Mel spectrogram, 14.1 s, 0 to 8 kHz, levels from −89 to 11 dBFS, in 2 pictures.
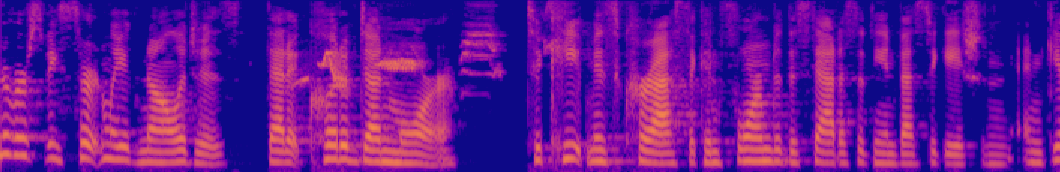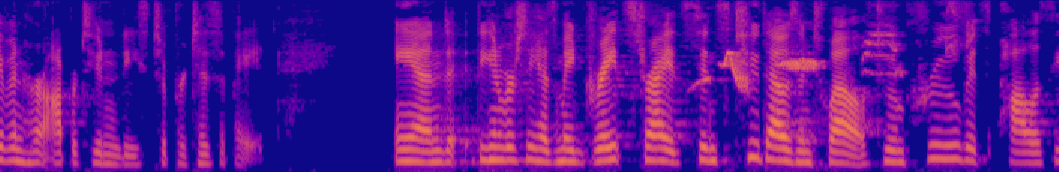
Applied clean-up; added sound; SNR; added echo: classical method spectral subtraction.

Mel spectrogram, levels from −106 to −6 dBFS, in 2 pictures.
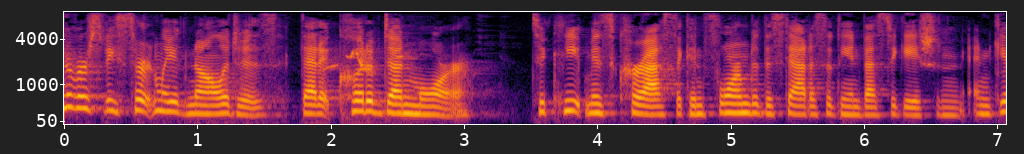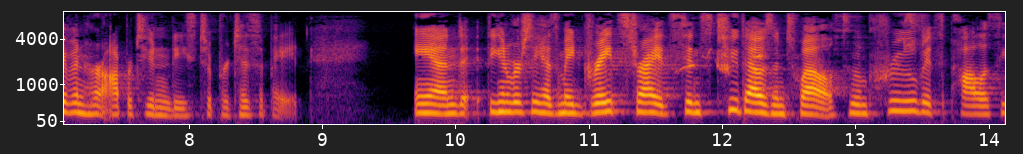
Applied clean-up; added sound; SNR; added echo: neural mask model DeepFilterNet 3.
